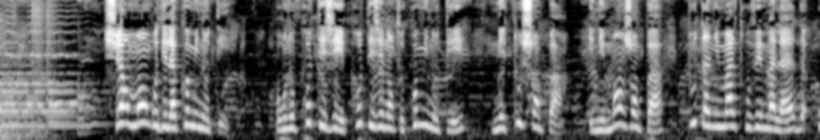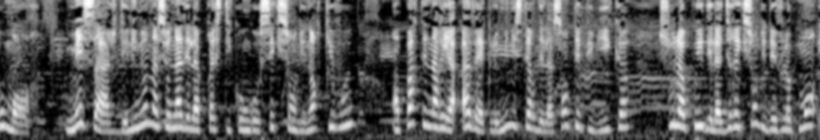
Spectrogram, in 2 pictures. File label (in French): Spot Viande Ebola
